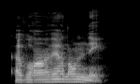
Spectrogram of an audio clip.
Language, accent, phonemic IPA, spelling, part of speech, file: French, France, /a.vwaʁ œ̃ vɛʁ dɑ̃ l(ə) ne/, avoir un verre dans le nez, verb, LL-Q150 (fra)-avoir un verre dans le nez.wav
- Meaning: to be slightly inebriated (tipsy), or rather strongly so (drunk); to have had one too many, to have had a drop too much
